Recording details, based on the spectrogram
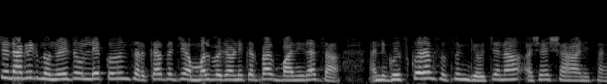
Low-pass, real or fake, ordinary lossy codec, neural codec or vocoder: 3.6 kHz; real; none; none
